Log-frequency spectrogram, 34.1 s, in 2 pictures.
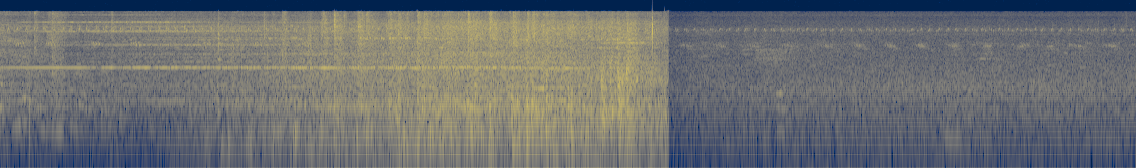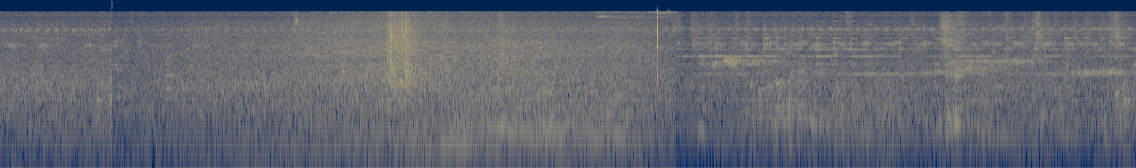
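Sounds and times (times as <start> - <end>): train high whine: 0.0 - 10.1
wheels clacking over rails: 0.0 - 10.1
insects chirping: 0.0 - 34.0.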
